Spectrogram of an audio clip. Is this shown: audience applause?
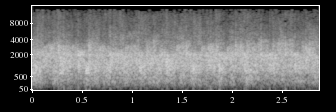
yes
